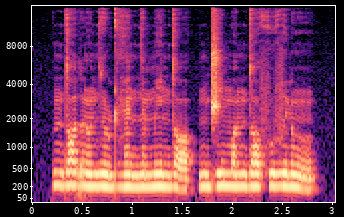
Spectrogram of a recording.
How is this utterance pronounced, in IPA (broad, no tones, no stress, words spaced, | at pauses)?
ndɔrõ nzũɖʱɛ̃ndɛ̃ mĩndɔ | nd͡ʒimɔ ndɔ fuviɽũ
